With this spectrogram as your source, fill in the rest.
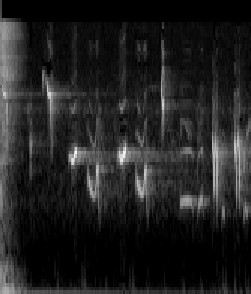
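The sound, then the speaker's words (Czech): A nightingale sings clearly: a quick run of varied whistles, chirps and slurred notes, ending in a few rapid, buzzy trills. No voices. “Tak takhle krásně zpívá Slavík.”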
